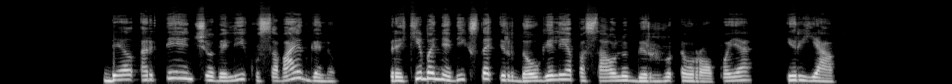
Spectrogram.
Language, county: Lithuanian, Alytus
